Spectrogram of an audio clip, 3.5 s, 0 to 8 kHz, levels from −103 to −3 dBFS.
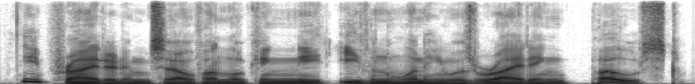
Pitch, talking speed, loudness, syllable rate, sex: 95 Hz, 205 wpm, -17 LUFS, 5.3 syllables/s, male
